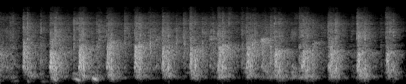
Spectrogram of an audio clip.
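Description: Applause from an audience, a steady patter of many hands clapping at a brisk, fairly even rhythm, moderately loud and sustained for several seconds with no voices over it.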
